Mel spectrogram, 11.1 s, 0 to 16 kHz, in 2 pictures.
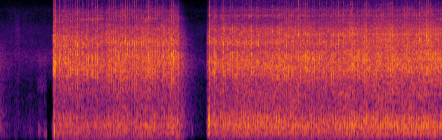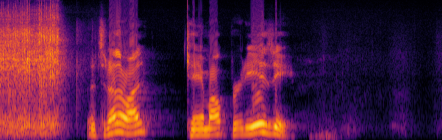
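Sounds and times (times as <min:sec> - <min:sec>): power tool running: 0:00.6 - 0:06.5.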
